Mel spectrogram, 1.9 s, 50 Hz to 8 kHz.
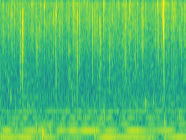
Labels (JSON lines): {"label": "biophony, midshipman", "recorder": "SoundTrap 500"}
